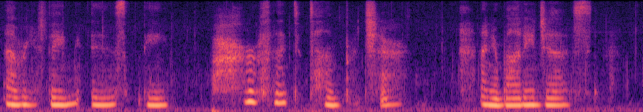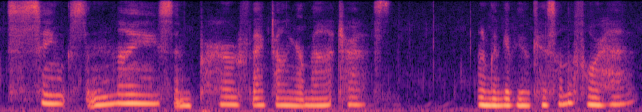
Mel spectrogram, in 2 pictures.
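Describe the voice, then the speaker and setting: Female ASMR live stream host: slow, soft and mellow, drowsy chatty delivery that slips into whispers. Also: mid-range voice, fairly even intonation, poor audio. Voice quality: soft, breathy. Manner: very chill, drowsy, often dropping to a whisper. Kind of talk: soft-spoken ASMR chat with stream viewers.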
